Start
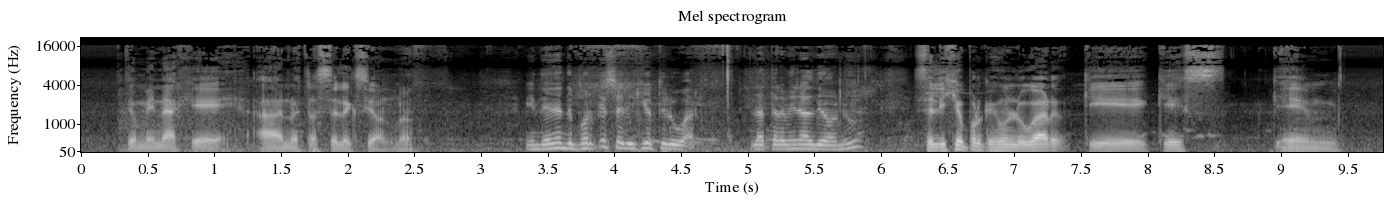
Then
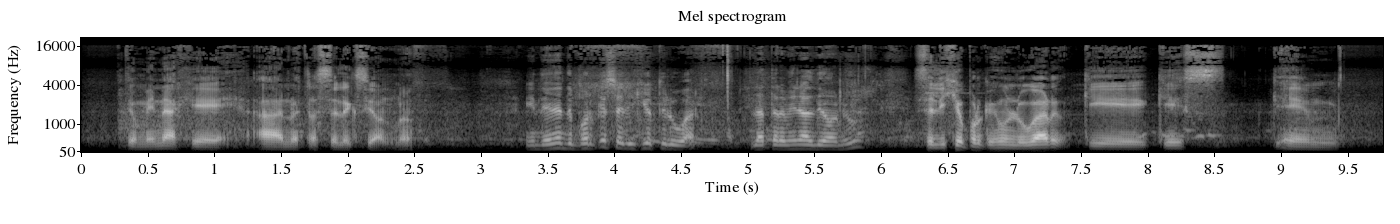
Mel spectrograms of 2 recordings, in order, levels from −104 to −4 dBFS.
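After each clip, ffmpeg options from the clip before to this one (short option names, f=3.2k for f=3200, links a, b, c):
-af "agate=range=-33dB:threshold=-54dB:ratio=3:detection=peak,highpass=f=540:w=0.5412,highpass=f=540:w=1.3066"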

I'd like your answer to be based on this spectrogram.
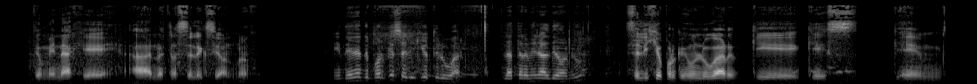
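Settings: -af "bass=f=250:g=1,treble=f=4k:g=4,aeval=exprs='sgn(val(0))*max(abs(val(0))-0.0015,0)':c=same,volume=4.5dB"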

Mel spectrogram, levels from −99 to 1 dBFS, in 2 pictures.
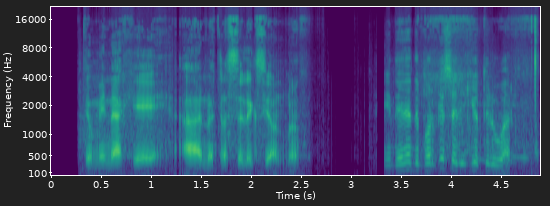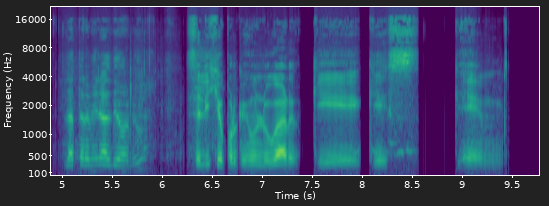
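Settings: -af anull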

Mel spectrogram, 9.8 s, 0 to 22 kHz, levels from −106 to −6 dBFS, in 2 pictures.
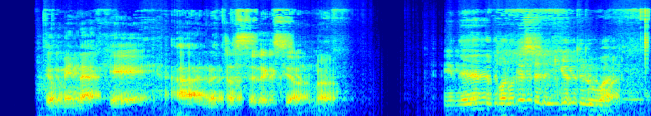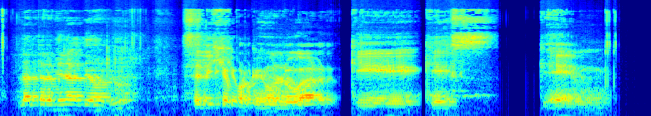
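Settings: -filter_complex "[0:a]acompressor=threshold=-32dB:ratio=5,asplit=2[a][b];[b]aecho=0:1:16|62:0.531|0.562[c];[a][c]amix=inputs=2:normalize=0"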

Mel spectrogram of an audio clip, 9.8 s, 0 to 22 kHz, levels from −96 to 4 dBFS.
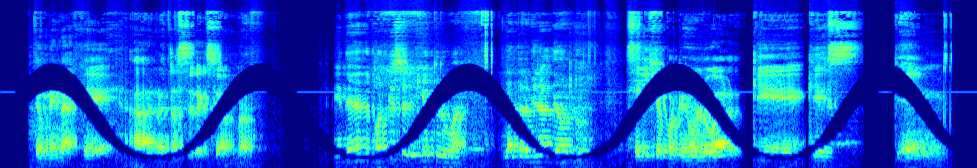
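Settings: -af "aeval=exprs='val(0)+0.000447*sin(2*PI*2300*n/s)':c=same,afftfilt=real='re*(1-between(b*sr/1024,260*pow(3300/260,0.5+0.5*sin(2*PI*0.48*pts/sr))/1.41,260*pow(3300/260,0.5+0.5*sin(2*PI*0.48*pts/sr))*1.41))':imag='im*(1-between(b*sr/1024,260*pow(3300/260,0.5+0.5*sin(2*PI*0.48*pts/sr))/1.41,260*pow(3300/260,0.5+0.5*sin(2*PI*0.48*pts/sr))*1.41))':win_size=1024:overlap=0.75"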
